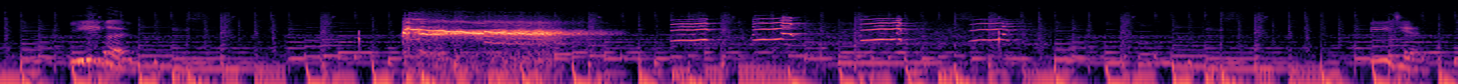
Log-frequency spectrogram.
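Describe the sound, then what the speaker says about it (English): Eagle calling with a loud, piercing shriek lasting about two seconds, followed by shorter chirping calls over background music, with a brief voice at the start and end. "Eagle."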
